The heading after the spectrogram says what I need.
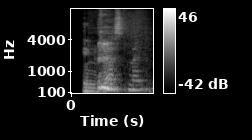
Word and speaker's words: investment: Usually American style, the middle T just becomes kind of gone.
